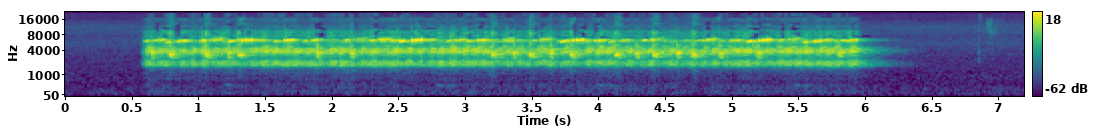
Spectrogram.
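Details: In Alabama early in frog and toad season, a very small Southern cricket frog (Acris gryllus) gives its advertisement call, a fast, high-pitched series of clicks like two marbles clinking together.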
